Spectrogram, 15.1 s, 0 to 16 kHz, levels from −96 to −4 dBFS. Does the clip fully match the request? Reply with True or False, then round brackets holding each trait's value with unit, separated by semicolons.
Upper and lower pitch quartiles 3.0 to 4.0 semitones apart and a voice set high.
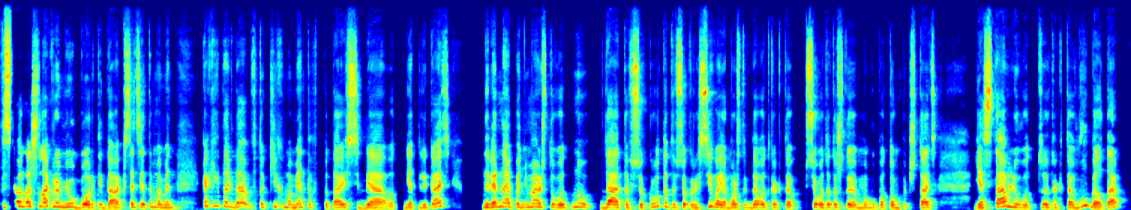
True (3.4 semitones; 240 Hz)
